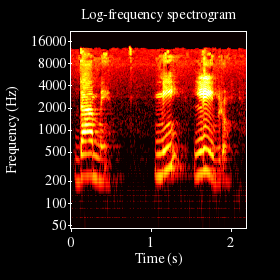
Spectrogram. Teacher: la primera sílaba gato y en la oración Dame mi libro el acento recae en la primera sílaba del verbo y del sustantivo · Y en la oración, dame mi libro, el acento recae en la primera sílaba del verbo y del sustantivo, dame, mi libro. El posesivo mi, que carece de acento propio, se une al sustantivo libro, con el que forma un grupo acentual.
